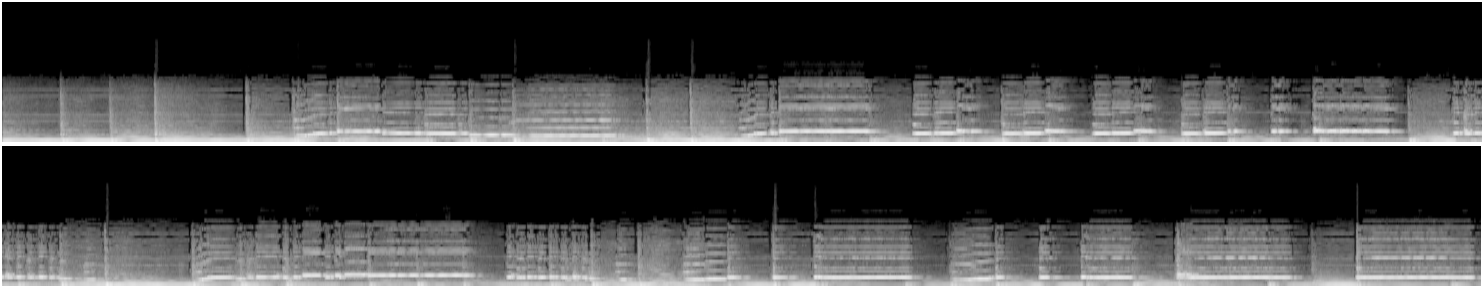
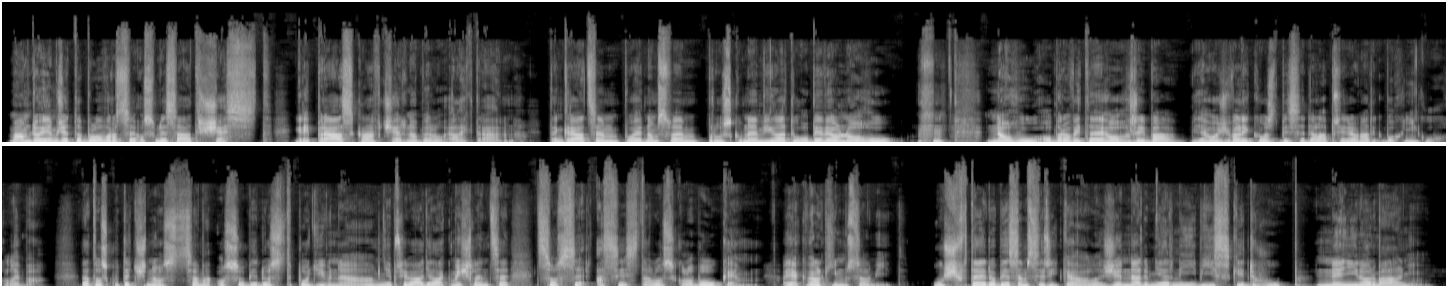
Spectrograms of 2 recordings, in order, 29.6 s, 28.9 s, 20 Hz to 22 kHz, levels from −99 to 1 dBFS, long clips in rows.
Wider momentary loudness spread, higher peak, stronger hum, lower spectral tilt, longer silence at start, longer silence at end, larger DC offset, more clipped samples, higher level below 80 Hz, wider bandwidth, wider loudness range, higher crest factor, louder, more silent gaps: second, 6 LU vs 10 LU; about the same, 0 dBFS vs -2 dBFS; neither; second, -3 dB/octave vs -5.5 dB/octave; about the same, 0 s vs 0.1 s; second, 0 s vs 0.15 s; neither; neither; second, -58 dBFS vs -32 dBFS; second, 10 kHz vs 19 kHz; about the same, 2 LU vs 4 LU; second, 12 dB vs 18 dB; first, -12 LUFS vs -20 LUFS; neither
